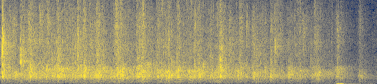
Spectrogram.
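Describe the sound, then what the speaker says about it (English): Crowd of students and adults clapping at a youth entrepreneurship competition and trade fair, a dense sustained round of applause that holds steady and then starts to thin toward the end. "Can we clap for JA?"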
